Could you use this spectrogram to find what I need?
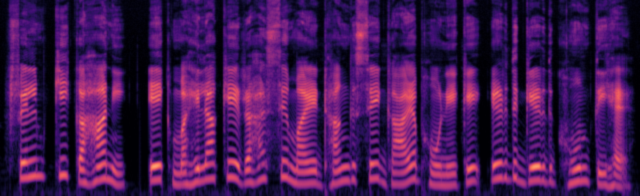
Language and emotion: Hindi, neutral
